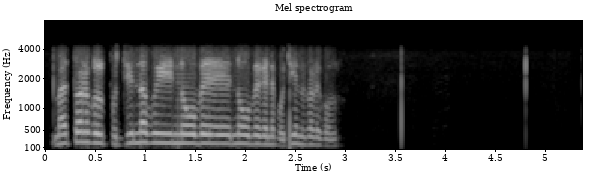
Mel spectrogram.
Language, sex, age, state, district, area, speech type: Dogri, male, 18-30, Jammu and Kashmir, Samba, rural, conversation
